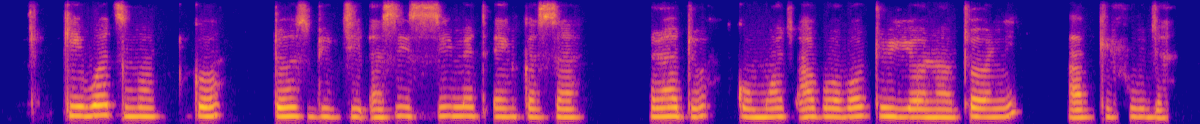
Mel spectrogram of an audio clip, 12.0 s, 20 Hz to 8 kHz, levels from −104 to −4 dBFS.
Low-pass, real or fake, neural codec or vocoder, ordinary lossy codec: 7.2 kHz; real; none; Opus, 16 kbps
